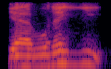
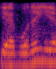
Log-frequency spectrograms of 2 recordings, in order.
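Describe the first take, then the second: First: The final syllable ends with an i vowel. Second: The final syllable ends with a different vowel. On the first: "هنا بالكسر ننتبه" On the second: "وليست يا بني مثل ما يقرأ الإمام حفص"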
